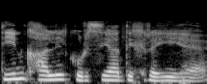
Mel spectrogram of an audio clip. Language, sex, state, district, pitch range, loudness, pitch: Hindi, female, Arunachal Pradesh, Longding, 180-225 Hz, -13 LUFS, 200 Hz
